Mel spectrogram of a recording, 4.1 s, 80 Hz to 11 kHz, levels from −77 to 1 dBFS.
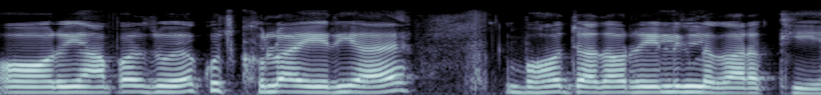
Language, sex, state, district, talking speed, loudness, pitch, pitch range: Hindi, female, Punjab, Pathankot, 220 wpm, -14 LUFS, 190 Hz, 185-200 Hz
